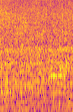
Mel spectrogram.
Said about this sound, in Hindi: और जी रिमझिम बारिश में हमारा सफ़र जारी है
